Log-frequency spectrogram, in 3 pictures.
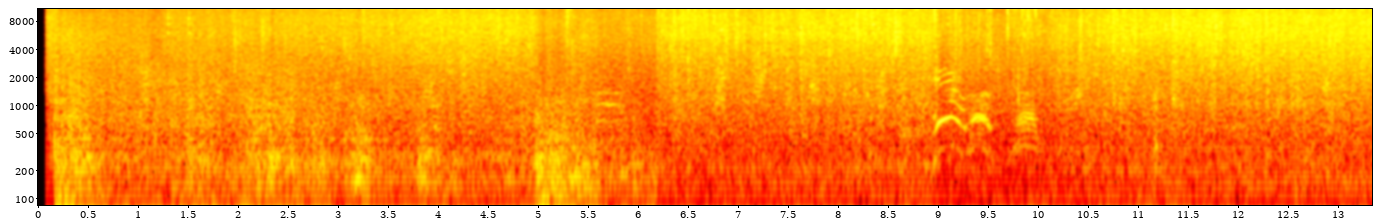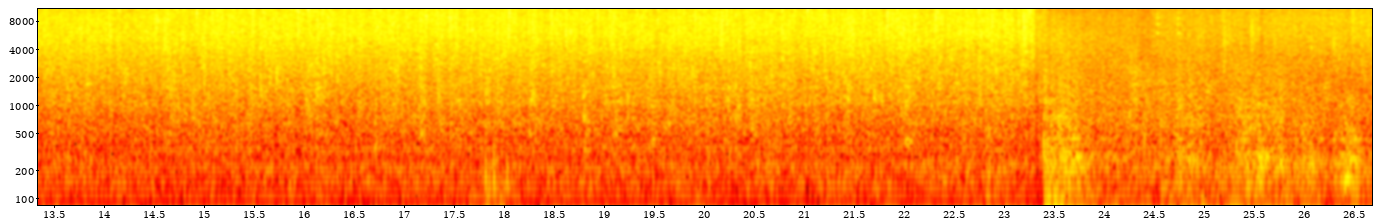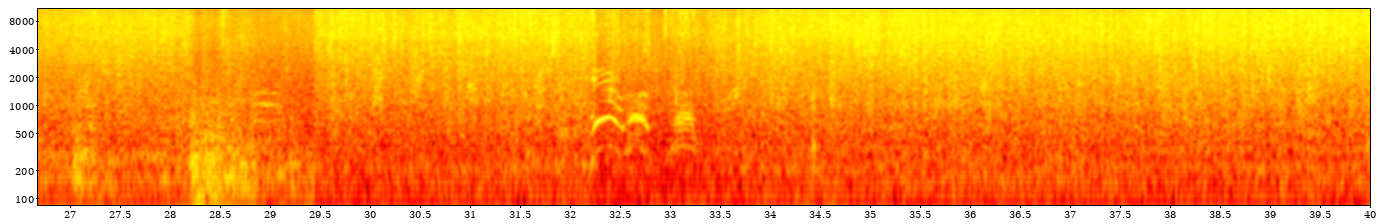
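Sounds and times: hail and heavy rain: 0:00.1 - 0:40.0.

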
